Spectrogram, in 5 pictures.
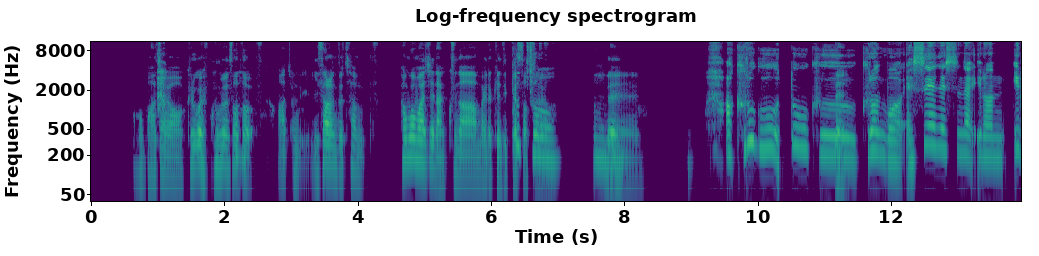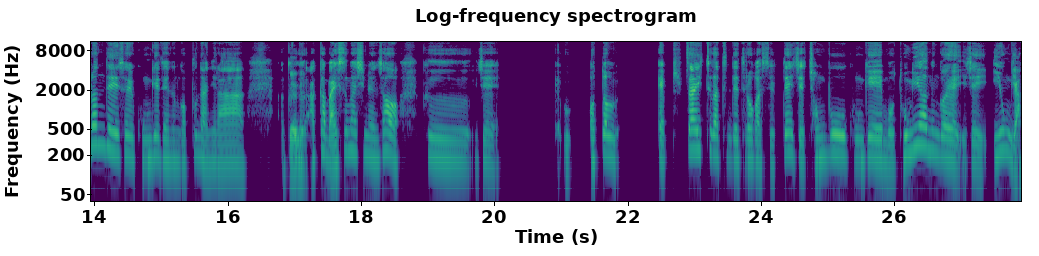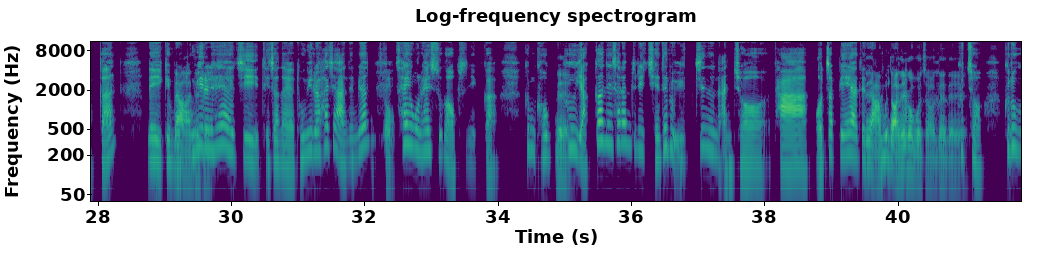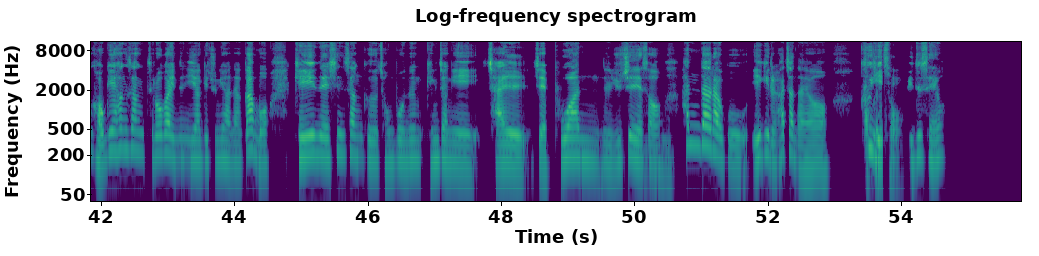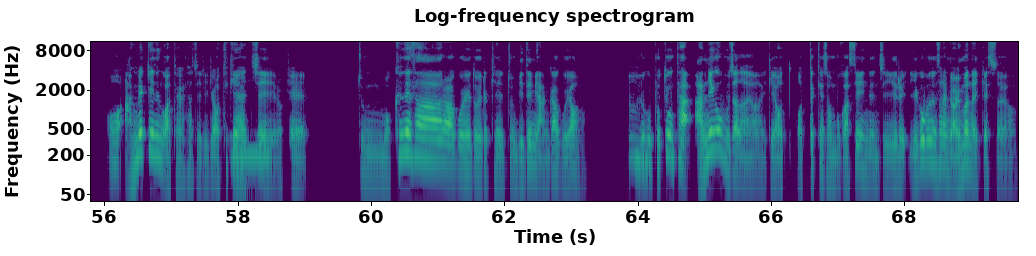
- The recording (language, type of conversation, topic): Korean, podcast, 개인정보는 어느 정도까지 공개하는 것이 적당하다고 생각하시나요?
- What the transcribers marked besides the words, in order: laughing while speaking: "그걸"; in English: "SNS나"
